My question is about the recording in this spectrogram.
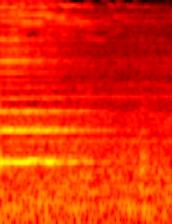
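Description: A held chord on a keyboard organ at the close of a sung devotional line, steady and then fading away over about a second.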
